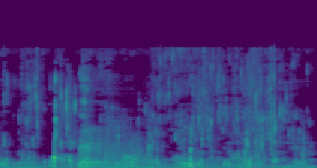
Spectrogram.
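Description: Hands squelching through wet mud and muddy water in a metal basin, with small irregular splashes and drips.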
